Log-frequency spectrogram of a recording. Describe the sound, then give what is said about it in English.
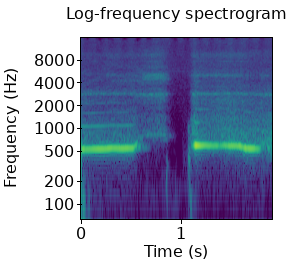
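A hollow, breathy whistle blown through cupped hands, with two sustained notes at nearly the same pitch separated by a short pause. It is fairly loud, with no talking. “Like you can get different notes out of it if you lift up different fingers.”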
